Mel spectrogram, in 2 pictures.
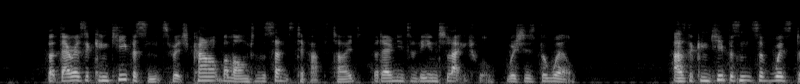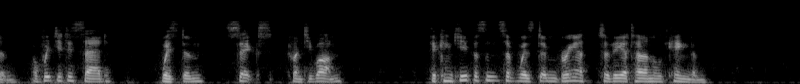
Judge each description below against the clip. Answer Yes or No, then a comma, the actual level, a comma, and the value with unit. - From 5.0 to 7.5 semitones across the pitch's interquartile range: No, average, 4.5 semitones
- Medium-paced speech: Yes, average, 160 wpm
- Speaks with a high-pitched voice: No, medium, 145 Hz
